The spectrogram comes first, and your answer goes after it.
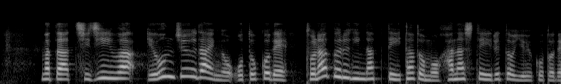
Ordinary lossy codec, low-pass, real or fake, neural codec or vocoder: none; 7.2 kHz; fake; codec, 16 kHz, 0.8 kbps, ZipCodec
